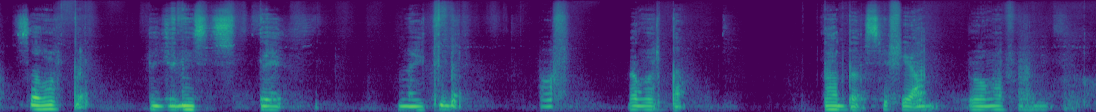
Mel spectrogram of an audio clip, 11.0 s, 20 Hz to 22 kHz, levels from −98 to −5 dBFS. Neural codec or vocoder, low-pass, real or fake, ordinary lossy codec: codec, 44.1 kHz, 1.7 kbps, Pupu-Codec; none; fake; none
